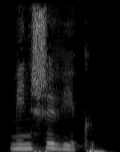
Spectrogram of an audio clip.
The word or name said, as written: Menshevik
